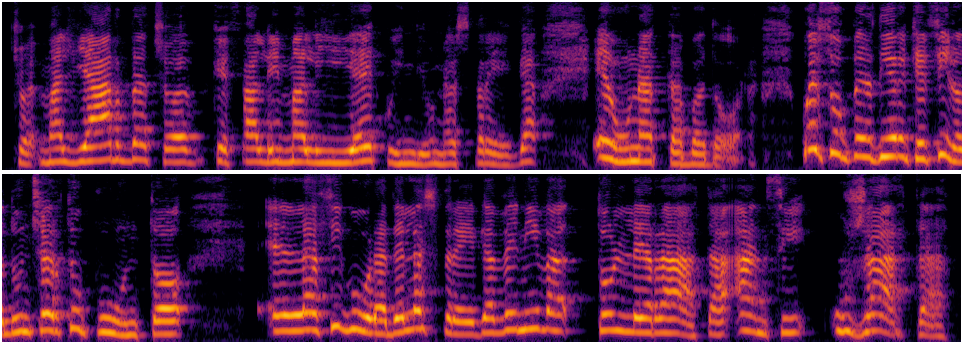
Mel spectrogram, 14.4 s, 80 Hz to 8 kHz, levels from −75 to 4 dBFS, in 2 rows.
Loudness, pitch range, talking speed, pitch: -17 LUFS, 220-280 Hz, 130 wpm, 245 Hz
